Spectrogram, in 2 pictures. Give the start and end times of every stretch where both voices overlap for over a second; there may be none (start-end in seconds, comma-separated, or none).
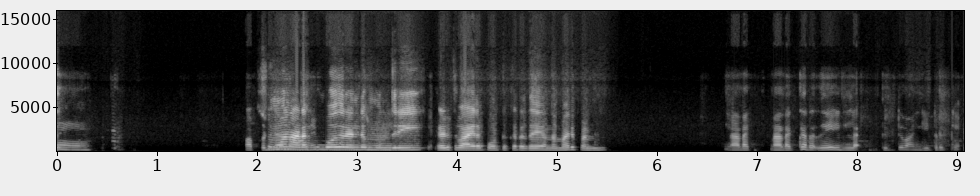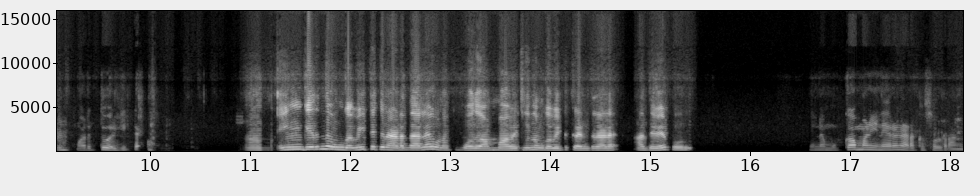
2.0-3.8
